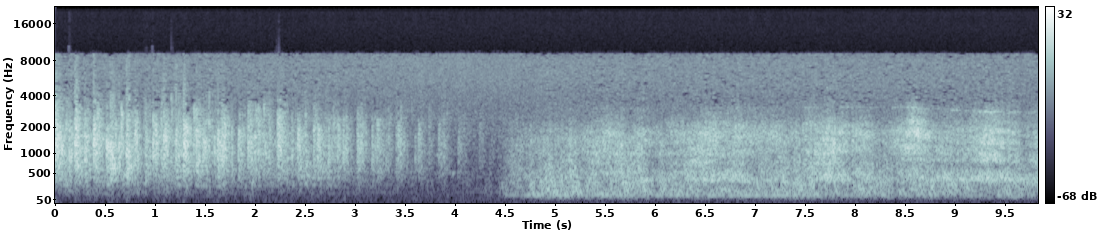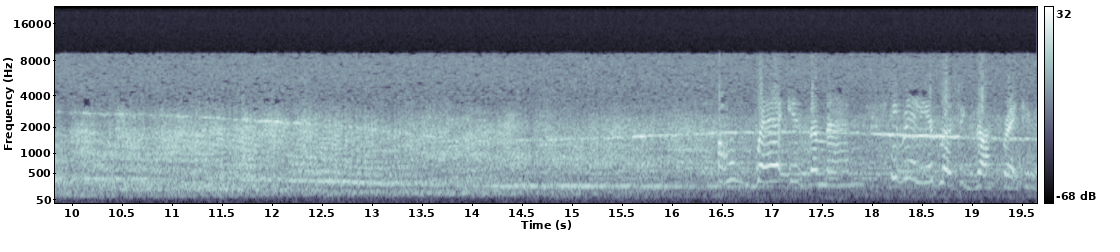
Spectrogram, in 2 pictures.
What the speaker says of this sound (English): But that's the plane for Tanzania standing on the tarmac now.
